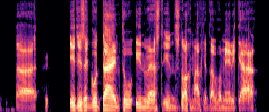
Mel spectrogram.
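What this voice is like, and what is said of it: Zelensky impression. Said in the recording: “someone wants me to do a Zelensky impersonation.”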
